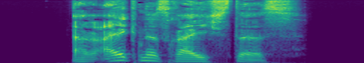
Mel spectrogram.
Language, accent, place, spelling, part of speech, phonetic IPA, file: German, Germany, Berlin, ereignisreichstes, adjective, [ɛɐ̯ˈʔaɪ̯ɡnɪsˌʁaɪ̯çstəs], De-ereignisreichstes.ogg
- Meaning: strong/mixed nominative/accusative neuter singular superlative degree of ereignisreich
